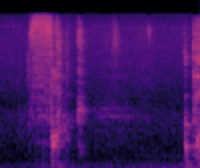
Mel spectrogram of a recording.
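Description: Brief handling noise: a short rustle with a sharp click about half a second in and a lighter click just after. A man's voice starts up just before the end.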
